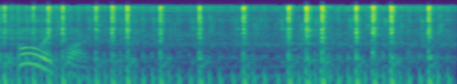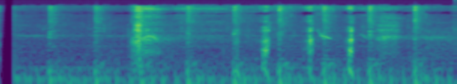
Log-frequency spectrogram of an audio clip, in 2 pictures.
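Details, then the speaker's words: Engine running hit-and-miss like a drum beat, a sharp beat then gaps, with one cylinder doing the work and the rest dropping out. Tapping the injector bodies with a hammer and chisel did nothing. Cause not confirmed. "totally sounds like a hit and miss"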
